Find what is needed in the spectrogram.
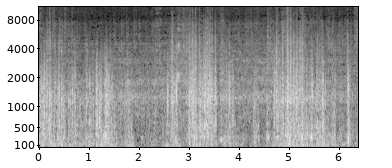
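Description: Rushing wind on the microphone, held out of the window of a moving ÖBB class 5047 diesel railcar, mixed with the running noise of the train on the track; it swells and drops in gusts every second or so.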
